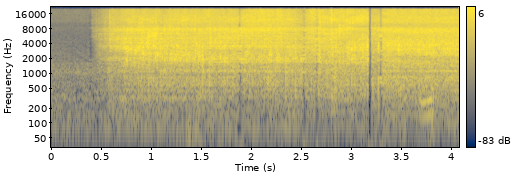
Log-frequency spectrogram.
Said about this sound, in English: drop in the marinated pieces.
